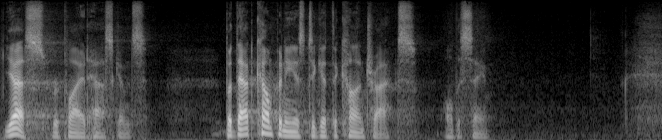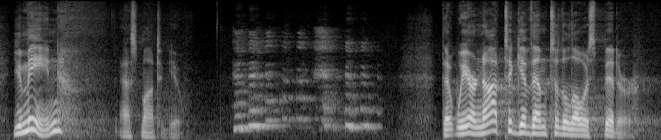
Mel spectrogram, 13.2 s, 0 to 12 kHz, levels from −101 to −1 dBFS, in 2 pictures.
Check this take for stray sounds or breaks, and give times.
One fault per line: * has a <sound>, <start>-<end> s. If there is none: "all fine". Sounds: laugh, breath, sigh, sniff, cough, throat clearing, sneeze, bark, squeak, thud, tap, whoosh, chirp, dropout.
* has a laugh, 8.9-10.5 s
